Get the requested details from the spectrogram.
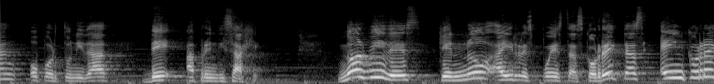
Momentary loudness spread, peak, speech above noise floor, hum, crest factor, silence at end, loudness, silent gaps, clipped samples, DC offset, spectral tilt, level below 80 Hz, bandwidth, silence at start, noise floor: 11 LU; -4 dBFS; 28 dB; none; 14 dB; 0 s; -17 LUFS; none; under 0.1%; under 0.1%; -6 dB/octave; -48 dBFS; 14.5 kHz; 0 s; -45 dBFS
